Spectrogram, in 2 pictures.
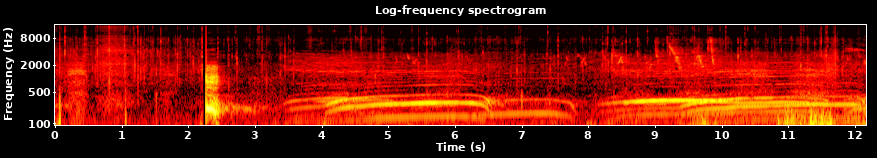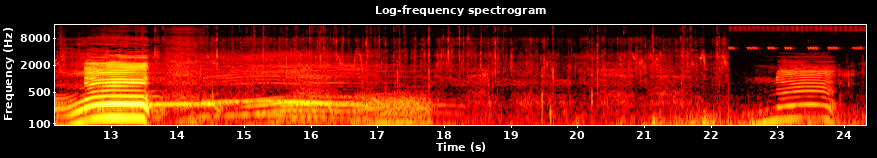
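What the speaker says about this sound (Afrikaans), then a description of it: "hoe klink beeste in 'n kraal" Cattle in a kraal lowing and mooing, several long, drawn-out calls overlapping from nearby animals, with one louder bellow midway and shuffling farm sounds between, no speech.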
